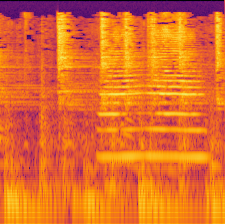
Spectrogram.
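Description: Folk music: drum beats, with a long steady held note from a horn-like instrument or voice over them through the second half.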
